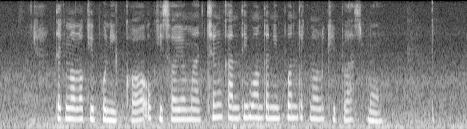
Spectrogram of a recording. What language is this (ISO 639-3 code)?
jav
